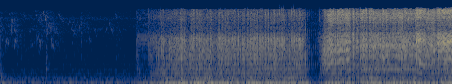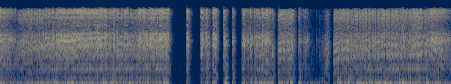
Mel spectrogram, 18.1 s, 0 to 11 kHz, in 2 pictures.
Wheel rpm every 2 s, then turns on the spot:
0, 0, 30, 90, 110, 140, 150, 70, 110.
4-6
